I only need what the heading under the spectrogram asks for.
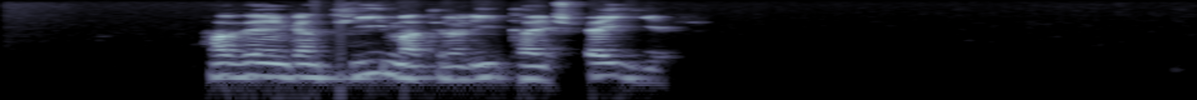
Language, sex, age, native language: Icelandic, male, 60-69, Icelandic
